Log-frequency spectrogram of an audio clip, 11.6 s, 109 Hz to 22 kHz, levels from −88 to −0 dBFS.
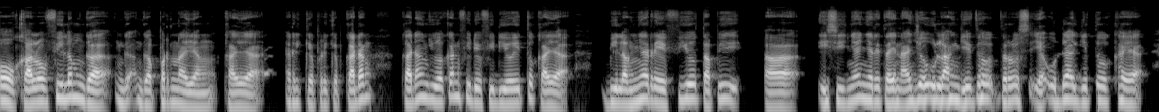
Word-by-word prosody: Oh 180 -5 +6
kalau 170 +2 +5
film 210 +2 +1
enggak 155 -3 +4
enggak 180 -3 -5
enggak 160 -3 -1
pernah 170 -2 0
yang 140 -1 0 0.2
kayak 140 - 0 0.2
recap-recap. 155 -2 -7
Kadang 195 +7 +4 0.3
kadang 200 +6 +2
juga 190 -3 +1
kan 225 - +1
video-video 165 -6 -2
itu 165 +5 -3
kayak 145 0 +1 0.3
bilangnya 170 +4 +1
review 195 +4 0
tapi, 200 -3 -2
eee, 140 -5 0 0.3
isinya 170 +3 -3
nyeritain 180 -4 +2
aja 175 +5 +2
ulang 190 0 +4
gitu 200 +4 +1
terus 180 +1 -1
ya - - -1
udah 190 +2 +2
gitu 175 +1 -2
kayak, 170 - 0
175 Hz, 160 wpm, -22 LUFS, 160-195 Hz, 0.3 s, Oh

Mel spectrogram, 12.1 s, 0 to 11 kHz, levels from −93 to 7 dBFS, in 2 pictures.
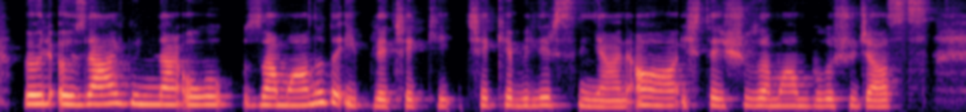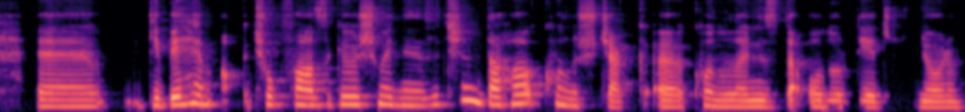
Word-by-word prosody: böyle, 265 +1 +8
özel 260 +1 +6
günler 250 -3 +2
o 245 +1 +1
zamanı 230 +4 +3
da 285 - +5
iple 205 -6 -2
çeki 200 0 -7
çekebilirsin, 220 -1 -3
yani. 180 -1 -1
A, 220 -2 +2
işte, 215 -1 -4
şu 215 - -5
zaman 205 -1 -1
buluşacağız, 200 -2 -3 0.5
eee, 190 -1 -2 0.3
gibi 220 +2 +4
hem, 260 0 +2
aaa, 250 - -10
çok 245 0 -4
fazla 235 -1 +2
görüşmediğiniz 240 -3 -1
için 315 +7 +1
daha 265 +3 +2
konuşacak, 195 -8 -4
ııı, 90 0 +1
konularınız 180 -3 -1
da - - -1
olur 180 0 -3
diye 170 -1 -2
düşünüyorum. 170 -1 -5
220 Hz, 155 wpm, -21 LUFS, 195-245 Hz, 0.5 s, böyle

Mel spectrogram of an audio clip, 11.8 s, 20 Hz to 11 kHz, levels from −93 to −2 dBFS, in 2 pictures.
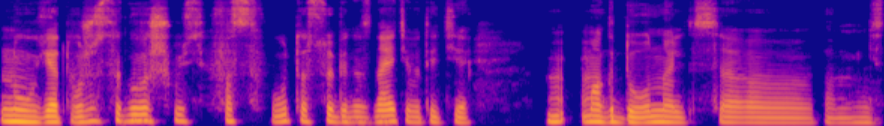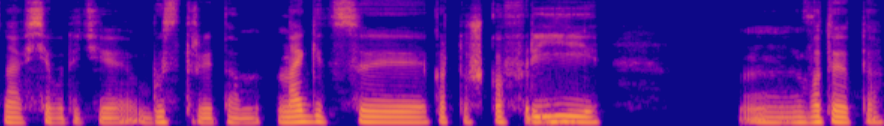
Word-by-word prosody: Ну, 155 -2 +8
я 145 +1 +7
тоже 140 +4 +1
соглашусь. 165 -1 +2
Фастфуд, 160 0 -1
особенно, 145 -2 0
знаете, 150 +2 +3
вот 135 - -4
эти 130 -2 -2 0.5
"М 150 0 +2
макдональдс", 140 -2 +3
а 130 -2 0
там, 125 +1 -7
не 130 - -6
знаю, 130 +2 -3
все 130 - 0
вот 120 +1 -10
эти 125 +1 -6
быстрые 130 -2 -5
там 120 -1 -7
наггетсы, 140 -1 +1
картошка 130 +1 -4
фри, 140 0 0 0.9
м, 130 0 -4
вот 145 +2 0
это. 135 0 -1
140 Hz, 130 wpm, -29 LUFS, 130-150 Hz, 0.9 s, Ну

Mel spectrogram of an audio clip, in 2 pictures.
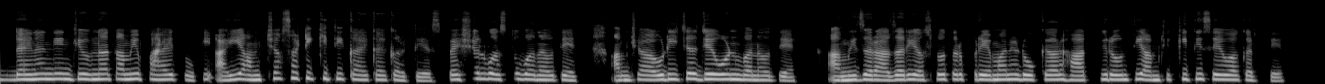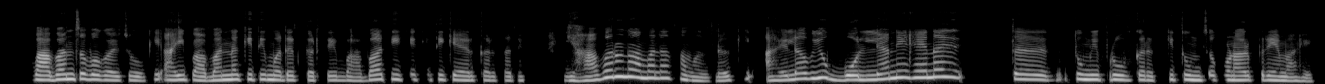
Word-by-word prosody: दैनंदिन 245 +2 +3
जीवनात 240 0 +1
आम्ही 240 +1 +2
पहायचो 225 -2 -2
की 235 - -8
आई 210 +5 0
आमच्यासाठी 260 +6 -1
किती 260 -1 -3
काय-काय 215 -1 -3
करती 185 -4 -5
आहे. 170 -1 -4
स्पेशल 225 +8 -5
वस्तू 245 0 -2
बनवती 215 -3 0
आहे, 195 -2 -1 0.4
आमच्या 200 +2 -1
आवडीचं 230 +4 +2
जेवण 235 -1 +5
बनवती 200 -3 -1
आहे. 170 -1 -6 0.4
आम्ही 195 +2 +4
जर 215 +1 +2
आजारी 215 +3 +2
असलो 225 +2 -1
तर, 230 - 0
प्रेमाने 225 +1 +2
डोक्यावर 220 +1 0
हात 200 -1 0
फिरवून 225 -1 +2
ती 245 - +2
आमची 210 0 -1
किती 245 0 -2
सेवा 225 -2 +1
करती 190 -4 -7
आहे. 165 - -7 0.8
बाबांचं 230 +3 +4
बघायचो, 195 -4 -1
की 235 - -6
आई 210 +1 +1
बाबांना 195 +3 +2
किती 230 -1 -2
मदत 205 -2 +1
करते. 195 +1 -5
बाबा 180 +6 -2
तिची 230 -1 -4
किती 215 +1 -6
केअर 200 -3 -1
करतात. 185 -1 -8 0.5
ह्यावरून 220 - +3
आम्हाला 295 -3 +3
समजलं 175 - -4
की 275 - -12 0.2
आय 190 +2 -1
लव्ह 260 +5 +2
यू 310 +1 +5 0.2
बोलल्याने 225 +9 +4
हे 315 0 +4
नाही 340 0 +3 0.5
तर 225 -3 +1 0.3
तुम्ही 225 -2 +5
प्रूव्ह 215 -2 +1
करत 200 -3 -2
की 225 - -3
तुमचं 210 -2 +1
कोणावर 200 -1 +1
प्रेम 195 -3 0
आहे. 165 -3 -5
220 Hz, 150 wpm, -23 LUFS, 200-240 Hz, 0.8 s, जेवण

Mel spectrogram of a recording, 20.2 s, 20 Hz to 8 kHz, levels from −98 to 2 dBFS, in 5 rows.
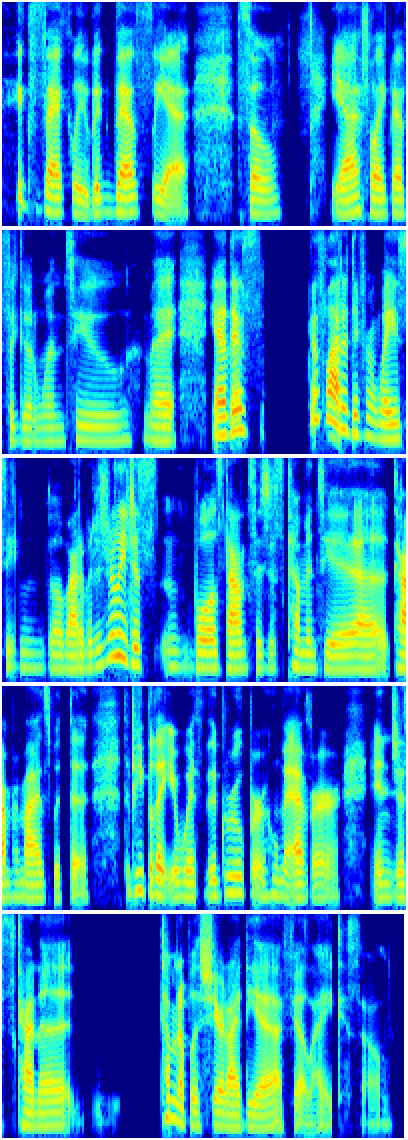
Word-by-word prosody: Exactly, 145 -5 0
big 140 +4 -4
that's 150 0 +3
yeah. 135 -3 0 0.5
So, 135 +1 -3 0.5
yeah, 135 +1 +2
I 155 - -1
feel 145 - -5
like 135 0 -1
that's 135 0 -2
a 140 - -7
good 135 -2 -9
one, 135 +1 -12
too, 140 0 -9
but, 140 -1 -2 0.3
yeah, 195 0 +7
there's 245 +3 +5 0.5
there's 360 +2 -2
a - - 0
lot 275 - +9
of 250 - +2
different 190 -6 -5
ways 155 0 +1
that - - -9
you - - -17
can 150 -1 -17
go 140 - -6
about 140 0 +1
it, - - -2
but 145 +2 -8
it's 175 +8 -6
really 265 -1 +5
just 180 -2 +1
it 160 +1 -16
boils 150 -1 +3
down 140 0 +4
to 145 - -4
just 140 0 -3
coming 150 -2 -4
to 145 - -5
a 135 0 +1
compromise 135 -2 +3
with 70 - -9
the - - -3 0.4
the - - -12
people 200 -3 -1
that 155 -2 +5
you're - - -1
with, 140 0 -4
the 155 - -4
group 175 +1 -5
or - - -2
whomever, 135 - +1 0.3
and 135 0 -3
just 135 -1 -4
kinda 130 -1 +1 0.9
coming 210 -5 0
up 155 - +4
with 135 - -2
a - - -6
shared 130 -1 +4
idea, 120 0 +2
I - - -5
feel - - -4
like, - - -6
so 145 0 -15
140 Hz, 195 wpm, -30 LUFS, 135-155 Hz, 0.9 s, lot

